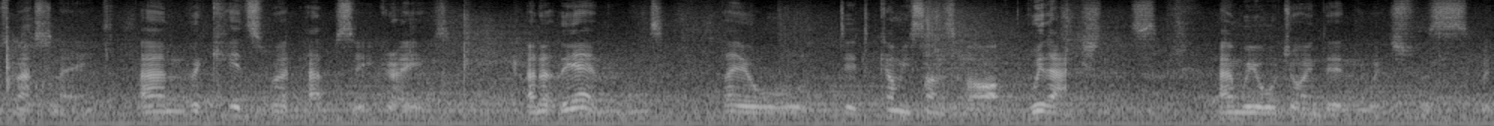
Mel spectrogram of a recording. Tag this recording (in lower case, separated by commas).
speech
